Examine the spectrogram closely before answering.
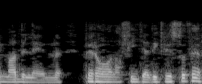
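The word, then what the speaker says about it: Madeline: effettivamente come si pronunciasse mi è stato comunicato che data più gente che la pronuncia corretta e madeleine però la figlia di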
